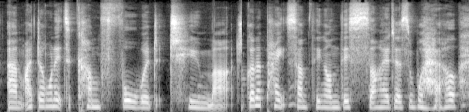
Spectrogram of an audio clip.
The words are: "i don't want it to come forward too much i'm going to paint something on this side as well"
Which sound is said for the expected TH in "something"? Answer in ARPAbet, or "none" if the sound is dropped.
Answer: TH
